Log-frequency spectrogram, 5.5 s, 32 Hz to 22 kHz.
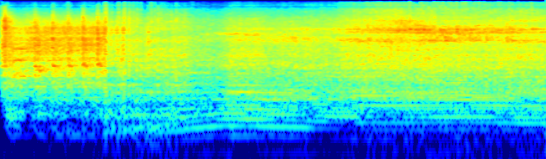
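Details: Lincoln Navigator 5.4 V8 previously seized, crankcase diesel-soaked, in neutral: brief cranking, then catches and settles into a smooth, steady idle without knocks or stumbles; starts and runs fine, owner wonders about a slight engine noise.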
